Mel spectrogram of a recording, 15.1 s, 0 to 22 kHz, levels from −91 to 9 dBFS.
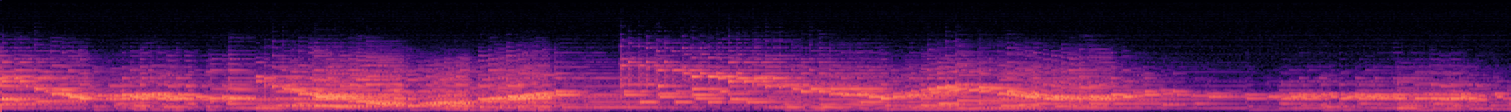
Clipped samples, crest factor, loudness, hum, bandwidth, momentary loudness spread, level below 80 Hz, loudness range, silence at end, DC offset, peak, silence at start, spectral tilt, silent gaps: under 0.1%; 18 dB; -20 LUFS; none; 5.8 kHz; 11 LU; -62 dBFS; 7 LU; 0 s; under 0.1%; -2 dBFS; 0 s; -8.5 dB/octave; none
